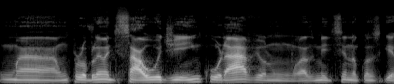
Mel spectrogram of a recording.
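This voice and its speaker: On a very clean recording with a silent background, a man with an unremarkable speaking voice talks at a fairly slow pace, with ordinary pitch variation. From Paraná, Brazil (Jacarezinho). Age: 60s. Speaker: spiritist lawyer. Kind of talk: podcast interview.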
